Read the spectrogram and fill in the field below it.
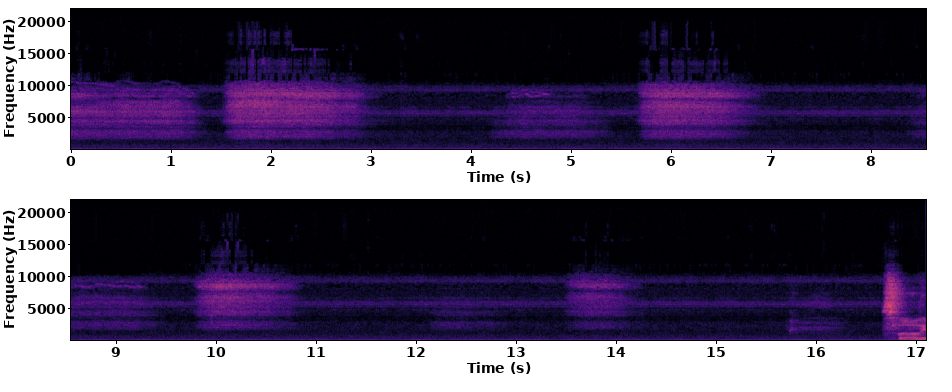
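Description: Steady slow breathing with soft airy inhales and exhales at a relaxed pace during a seated yoga stretch at home, faint and close over a low background rumble.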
